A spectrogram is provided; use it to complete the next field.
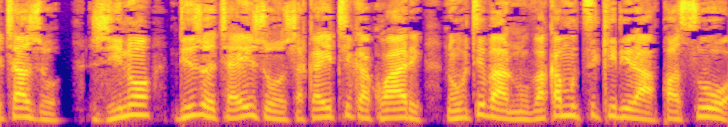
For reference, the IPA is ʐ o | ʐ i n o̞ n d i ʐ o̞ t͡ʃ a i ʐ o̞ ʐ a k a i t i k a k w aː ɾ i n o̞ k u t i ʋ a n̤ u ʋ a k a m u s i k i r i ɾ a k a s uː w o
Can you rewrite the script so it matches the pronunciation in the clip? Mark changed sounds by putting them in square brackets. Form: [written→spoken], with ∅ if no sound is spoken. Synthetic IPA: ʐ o | ʐ i n o̞ n d i ʐ o̞ t͡ʃ a i ʐ o̞ ʐ a k a i t i k a k w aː ɾ i n o̞ k u t i ʋ a n̤ u ʋ a k a m u [s→t͡s] i k i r i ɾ a [k→p] a s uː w o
